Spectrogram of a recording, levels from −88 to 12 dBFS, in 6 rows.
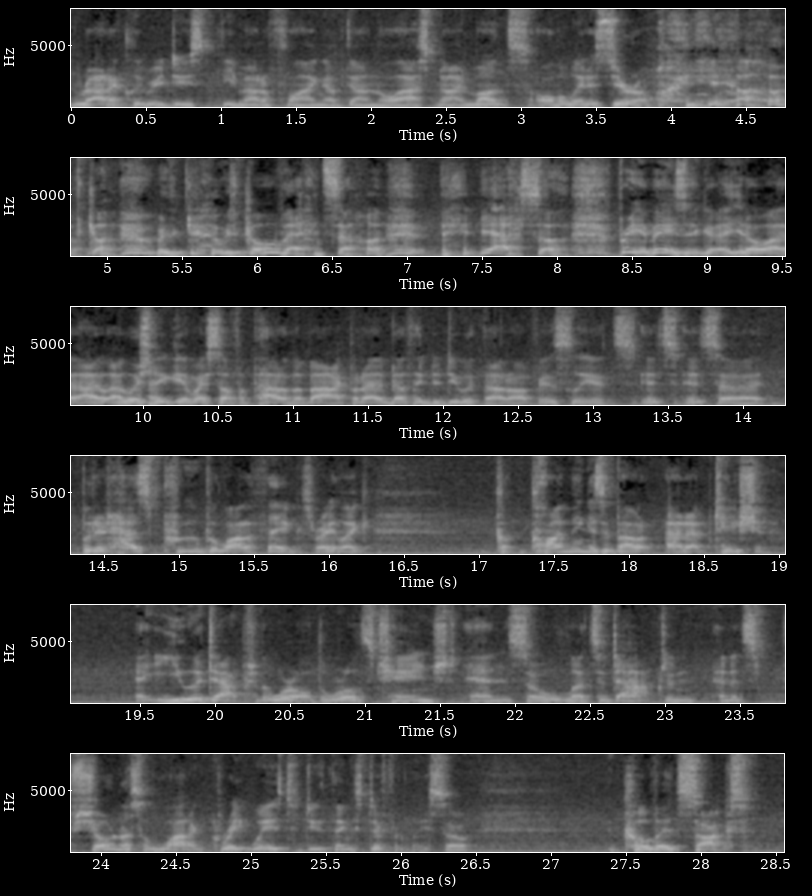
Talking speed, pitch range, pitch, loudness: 205 wpm, 105-170 Hz, 130 Hz, -18 LUFS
